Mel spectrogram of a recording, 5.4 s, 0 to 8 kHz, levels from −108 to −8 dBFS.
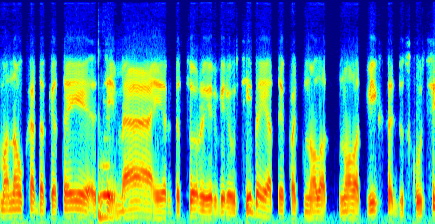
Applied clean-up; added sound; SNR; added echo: neural diffusion model UNIVERSE++.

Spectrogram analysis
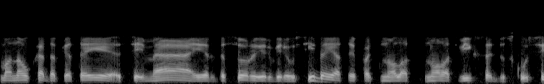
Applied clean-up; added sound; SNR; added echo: none; none; none; none.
